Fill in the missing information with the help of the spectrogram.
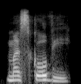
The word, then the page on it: Muscovy: Indian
